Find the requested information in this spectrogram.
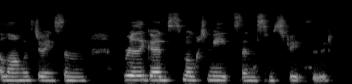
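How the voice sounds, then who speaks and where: A woman with an American accent speaks at a medium pitch with fairly even intonation. Her voice is somewhat breathy. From United States. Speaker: food business owner. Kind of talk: interview.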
